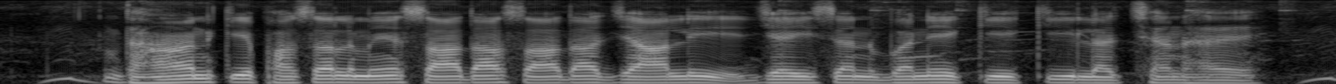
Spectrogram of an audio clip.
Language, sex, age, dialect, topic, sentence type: Magahi, male, 25-30, Southern, agriculture, question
